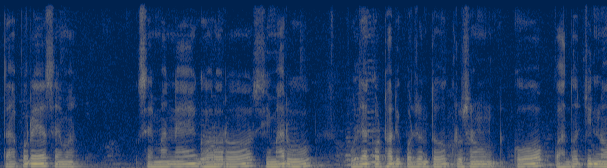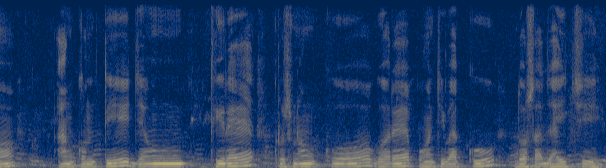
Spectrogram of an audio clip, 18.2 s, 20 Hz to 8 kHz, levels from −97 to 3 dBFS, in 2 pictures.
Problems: low volume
